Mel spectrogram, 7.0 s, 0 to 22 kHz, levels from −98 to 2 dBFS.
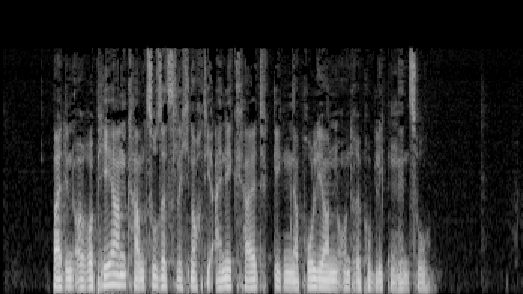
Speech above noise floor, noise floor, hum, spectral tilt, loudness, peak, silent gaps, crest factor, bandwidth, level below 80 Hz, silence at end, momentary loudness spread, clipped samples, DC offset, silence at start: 55 dB; -75 dBFS; none; -7 dB/octave; -20 LUFS; -2 dBFS; none; 18 dB; 11.5 kHz; -40 dBFS; 1.25 s; 8 LU; under 0.1%; under 0.1%; 0.7 s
